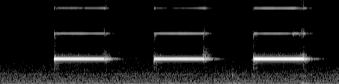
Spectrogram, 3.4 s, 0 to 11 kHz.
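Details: USI 7795 smoke and carbon monoxide alarm on test: loud shrill high-pitched beeps, about half a second each, three in a row once per second; horn sounding normally.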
